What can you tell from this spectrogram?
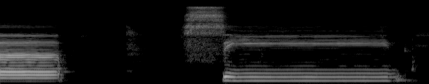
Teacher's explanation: جب ہم سین کو ادا کریں گے تو سیٹی کی طرح تیز آواز نکلے گی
